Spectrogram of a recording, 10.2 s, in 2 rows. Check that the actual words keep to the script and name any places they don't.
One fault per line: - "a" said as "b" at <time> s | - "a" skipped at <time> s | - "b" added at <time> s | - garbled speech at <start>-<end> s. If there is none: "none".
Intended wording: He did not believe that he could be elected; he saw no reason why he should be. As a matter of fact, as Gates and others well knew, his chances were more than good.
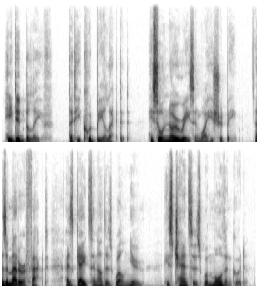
- "not" skipped at 0.5 s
